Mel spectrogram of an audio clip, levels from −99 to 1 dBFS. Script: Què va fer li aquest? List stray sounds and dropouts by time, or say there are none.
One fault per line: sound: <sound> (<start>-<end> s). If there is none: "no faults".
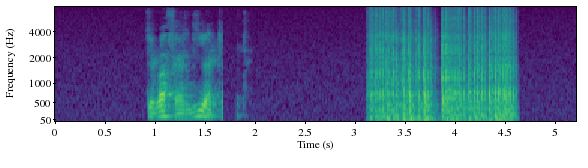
sound: dropout (1.7-1.8 s)
sound: squeak (3.1-4.7 s)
